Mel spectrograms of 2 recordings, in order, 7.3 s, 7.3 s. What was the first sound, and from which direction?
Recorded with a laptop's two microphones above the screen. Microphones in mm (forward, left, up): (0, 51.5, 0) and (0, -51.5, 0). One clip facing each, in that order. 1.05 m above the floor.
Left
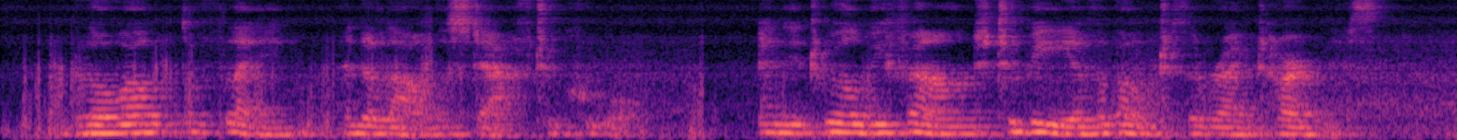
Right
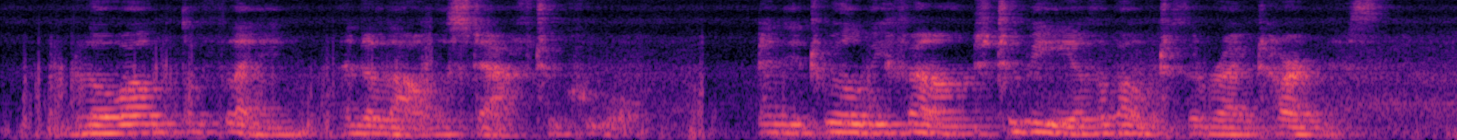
A woman speaking, centre (ahead or behind).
